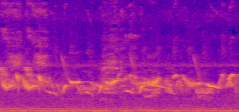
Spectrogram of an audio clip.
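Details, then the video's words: Chinese hwamei, a caged bird hatched this year, singing bright, high whistles that twist up and down in quick, looping phrases without pause, above a soft low hum. "Họa mi chuyền năm nay, cực kỳ tố chất, vẩy đuôi khướu, hót tốt"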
